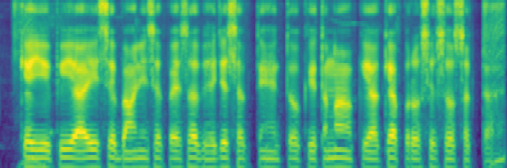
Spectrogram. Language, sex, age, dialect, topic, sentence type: Magahi, male, 18-24, Southern, banking, question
